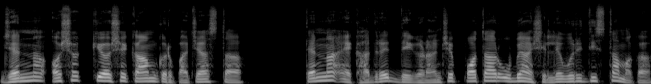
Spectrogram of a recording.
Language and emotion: Goan Konkani, sad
